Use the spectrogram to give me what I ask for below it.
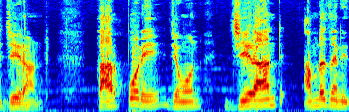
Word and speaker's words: gerund: তাকে বলা হয় জেরান্ট এটা অনেকেই কিন্তু জিরান্ট বলে এটা আসলে ভুল উচ্চারণ প্রোনাউন্সিয়েশন হবে জেরান্ট তারপরে যেমন জেরান্ট আমরা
